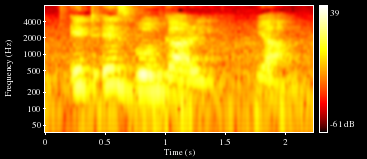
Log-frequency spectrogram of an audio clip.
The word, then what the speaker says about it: Bvlgari: It is Bulgari. Yeah, it's Bvlgari, but I think here B is really not said loud, so it's B is silent.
